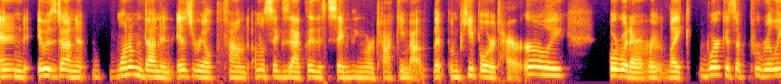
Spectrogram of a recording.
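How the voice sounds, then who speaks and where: The speaker has a Midwestern American accent and talks at a very fast pace. The intonation stays fairly even. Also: woman. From US Midwest, northern Indiana. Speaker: management professor. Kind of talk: interview.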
